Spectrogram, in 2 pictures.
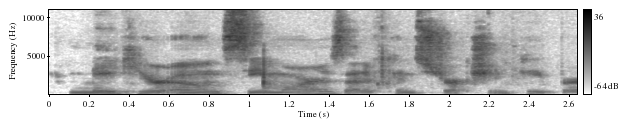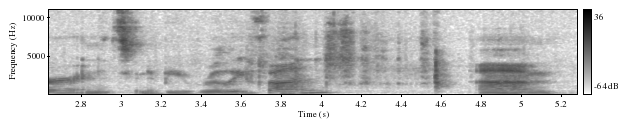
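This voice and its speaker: With a fairly low, slightly bright voice, a woman reads aloud to young pupils as their elementary school teacher, keeping her language simple and peppering the lesson with questions in an encouraging, instructional way. Clicks and noise run through the recording.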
